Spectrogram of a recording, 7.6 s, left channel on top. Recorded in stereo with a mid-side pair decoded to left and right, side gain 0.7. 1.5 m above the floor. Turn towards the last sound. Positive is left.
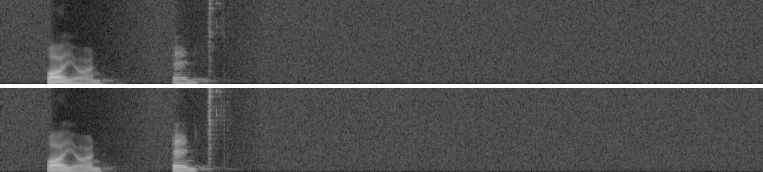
turn(degrees=-40)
